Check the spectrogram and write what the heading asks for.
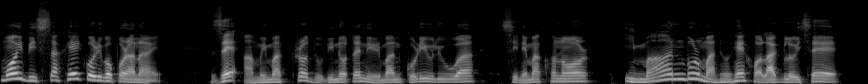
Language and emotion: Assamese, happy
